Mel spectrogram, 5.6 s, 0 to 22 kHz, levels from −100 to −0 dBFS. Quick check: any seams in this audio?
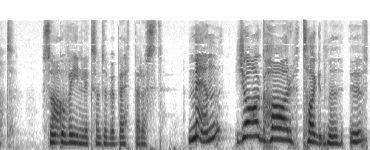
yes; 1 cut; at 2.7 s

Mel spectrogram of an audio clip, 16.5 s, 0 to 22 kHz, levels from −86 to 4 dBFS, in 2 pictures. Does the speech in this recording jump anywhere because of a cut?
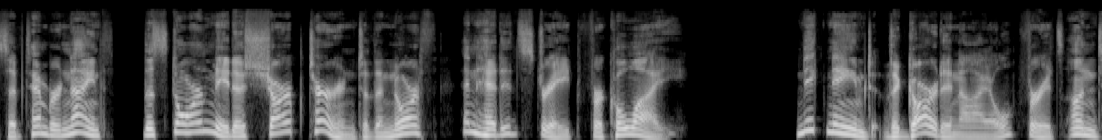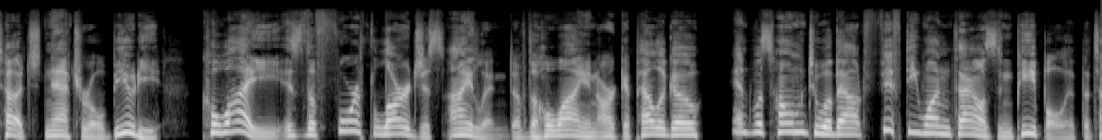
no; 0 cuts

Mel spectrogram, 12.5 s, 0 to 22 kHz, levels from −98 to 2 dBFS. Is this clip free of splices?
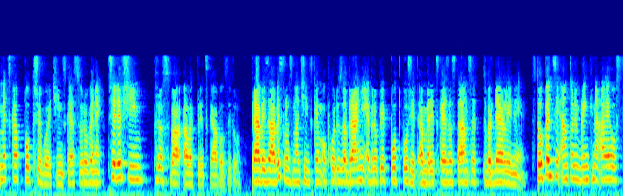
no; 1 cut; at 10.5 s

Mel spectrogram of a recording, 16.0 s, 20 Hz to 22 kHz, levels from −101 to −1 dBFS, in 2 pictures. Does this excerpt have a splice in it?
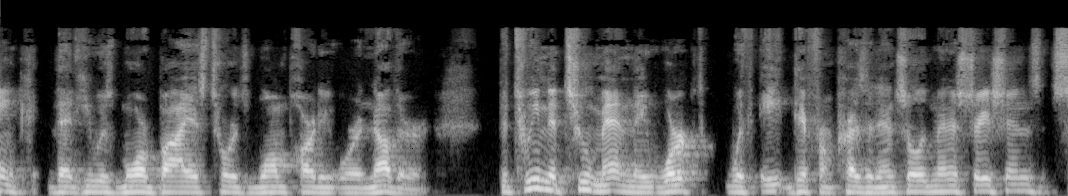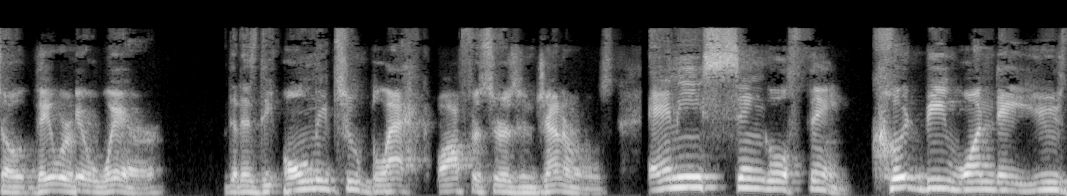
yes; 3 cuts; at 8.6 s, 12.8 s, 14.5 s

